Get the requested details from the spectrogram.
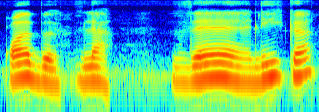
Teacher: با کے اوپر جزم میں قلقلہ ہو رہا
